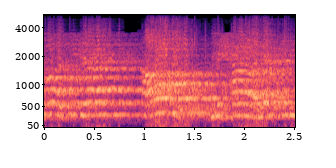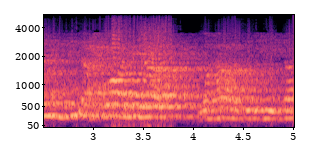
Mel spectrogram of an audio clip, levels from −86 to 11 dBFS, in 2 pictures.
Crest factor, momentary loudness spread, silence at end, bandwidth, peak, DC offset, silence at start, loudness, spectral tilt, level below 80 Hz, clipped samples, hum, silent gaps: 6 dB; 4 LU; 0 s; 5.4 kHz; 0 dBFS; under 0.1%; 0 s; -7 LUFS; -7.5 dB/octave; -36 dBFS; 2%; none; none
